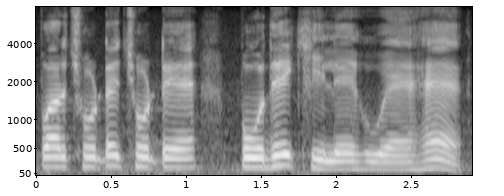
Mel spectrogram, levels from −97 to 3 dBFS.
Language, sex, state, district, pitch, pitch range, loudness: Hindi, male, Jharkhand, Ranchi, 165 Hz, 140-170 Hz, -14 LUFS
